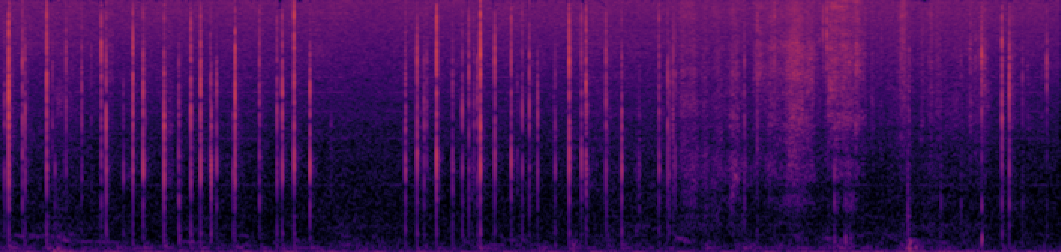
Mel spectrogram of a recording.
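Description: Long nails scratch quickly and steadily along the spine and top edge of a blue hardcover book with a paper dust jacket, the book tilted to show its page edges. The result is a rapid series of short, crisp scratching strokes with bright, papery texture and little ring.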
